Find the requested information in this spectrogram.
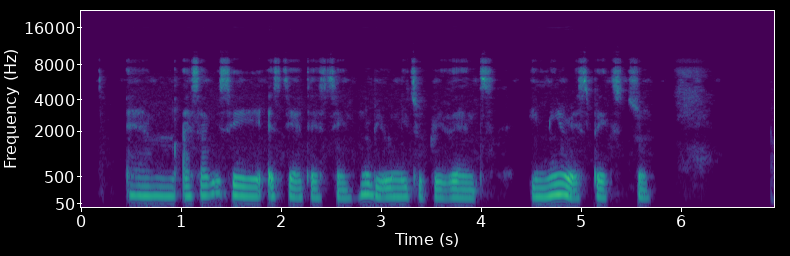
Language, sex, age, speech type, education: Nigerian Pidgin, female, 15-29, spontaneous, tertiary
